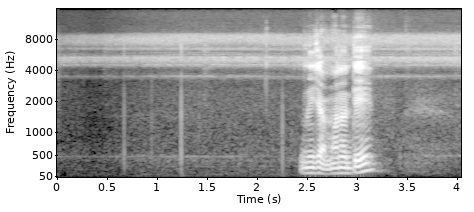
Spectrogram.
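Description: Quiet background with a faint, steady high-pitched trill or whine. A man's voice briefly says "color, color" a little past halfway.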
